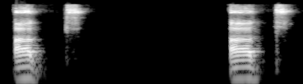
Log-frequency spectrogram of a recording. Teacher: আপনার জিহ্বার আগার সামনের ওপরে বড় দুই দাঁতের গোড়ার সাথে লেগেছে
